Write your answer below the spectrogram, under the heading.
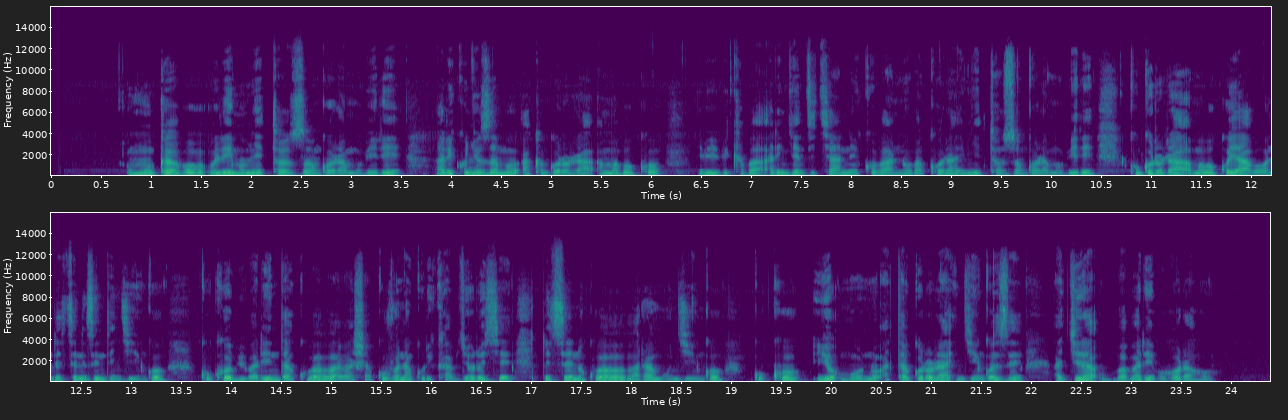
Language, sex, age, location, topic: Kinyarwanda, male, 18-24, Kigali, health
